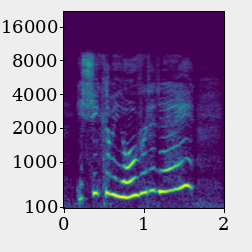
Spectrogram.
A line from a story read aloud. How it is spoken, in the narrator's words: She asked eagerly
